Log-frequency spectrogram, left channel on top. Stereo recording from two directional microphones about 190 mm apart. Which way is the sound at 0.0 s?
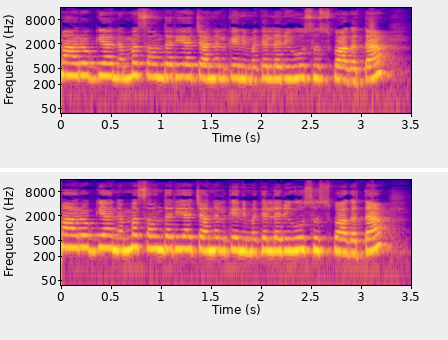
40° right (ahead or behind).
